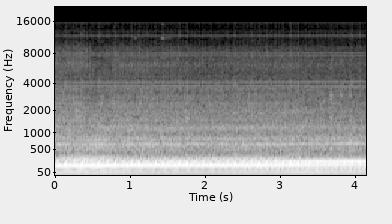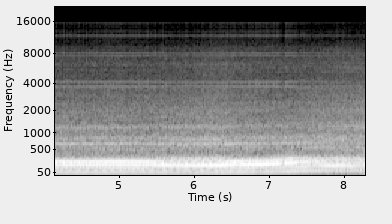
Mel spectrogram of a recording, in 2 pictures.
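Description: Modified Porsche 996 Twin Turbo's twin-turbocharged flat-six idling steadily. About seven seconds in, the engine note rises as the car begins to move off.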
